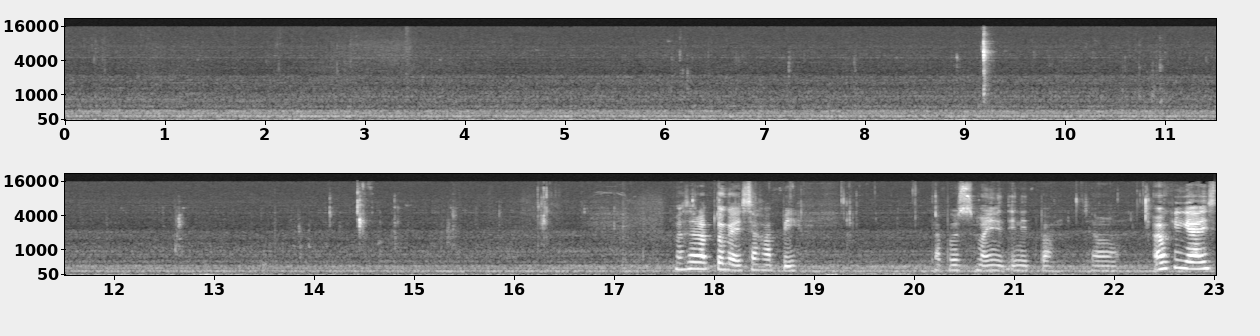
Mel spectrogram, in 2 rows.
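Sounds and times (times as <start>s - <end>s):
steady low hum: 0.0s - 23.0s
person chewing soft bread: 6.0s - 17.2s, 19.2s - 20.2s.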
